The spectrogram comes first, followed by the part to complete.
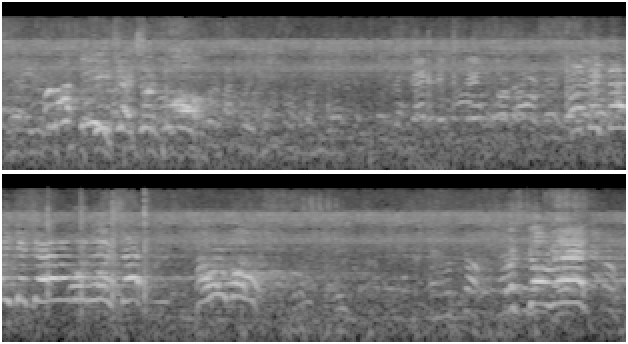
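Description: Men's voices shouting calls across a soccer field in several short spells, with quieter gaps between.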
